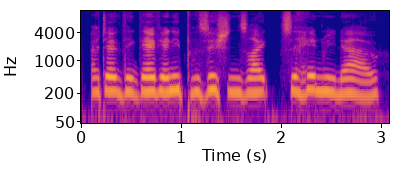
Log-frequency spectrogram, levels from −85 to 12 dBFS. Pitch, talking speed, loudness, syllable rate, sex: 210 Hz, 195 wpm, -17 LUFS, 5.5 syllables/s, female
